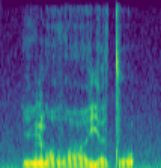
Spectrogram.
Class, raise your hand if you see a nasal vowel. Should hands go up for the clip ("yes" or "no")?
yes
